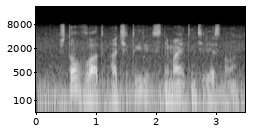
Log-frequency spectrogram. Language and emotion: Russian, neutral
